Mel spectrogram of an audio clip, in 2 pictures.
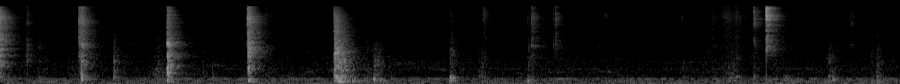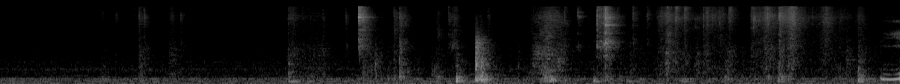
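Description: Sharp separate clicks and taps of trading cards and a sealed tin box being handled and set down on a glass counter, coming faster and closer together in the last few seconds as the box is worked open. A faint steady low hum runs underneath.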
